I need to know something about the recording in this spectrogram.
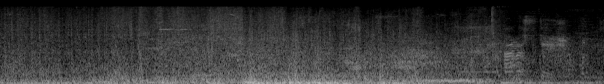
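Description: Energy blasts whoosh and crackle loudly.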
